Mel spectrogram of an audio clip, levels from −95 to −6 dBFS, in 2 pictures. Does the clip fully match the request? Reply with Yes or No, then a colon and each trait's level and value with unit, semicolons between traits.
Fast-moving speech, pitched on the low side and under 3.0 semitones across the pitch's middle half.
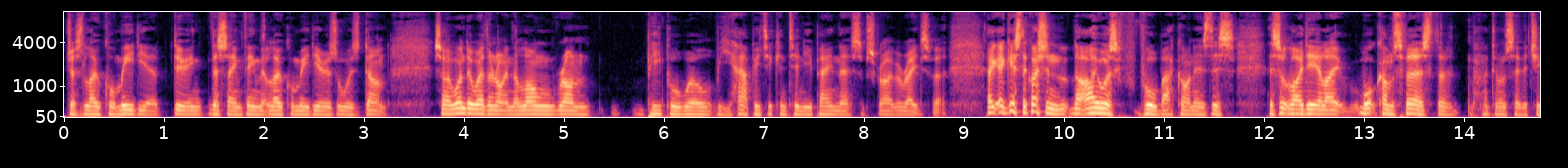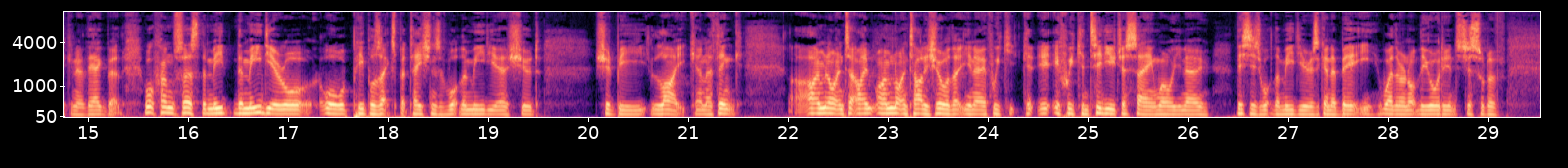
Yes: fast, 255 wpm; low, 130 Hz; narrow, 2.6 semitones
